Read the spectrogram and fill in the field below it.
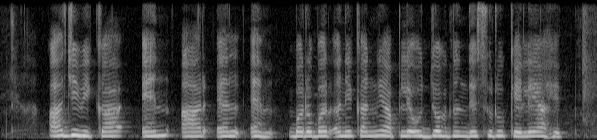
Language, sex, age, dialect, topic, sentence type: Marathi, female, 18-24, Standard Marathi, banking, statement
